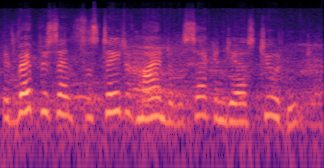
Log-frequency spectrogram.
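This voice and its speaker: Actress as high-voiced, playful young female student. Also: quick pace, a crowd in the background, natural voice. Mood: playful, wistful. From Rhodesia. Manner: playful, expressive. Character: bright, wistful young female science student. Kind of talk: radio drama dialogue. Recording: noisy busy background ambience.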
